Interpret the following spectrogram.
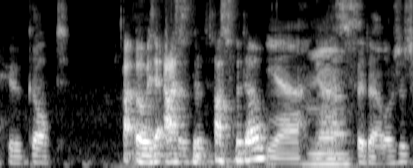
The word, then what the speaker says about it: asphodel: Well done to Hazel and Stephen, who got Oh, is it asphodel? Yeah. Asphodel. I was just checking the pronunciation.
